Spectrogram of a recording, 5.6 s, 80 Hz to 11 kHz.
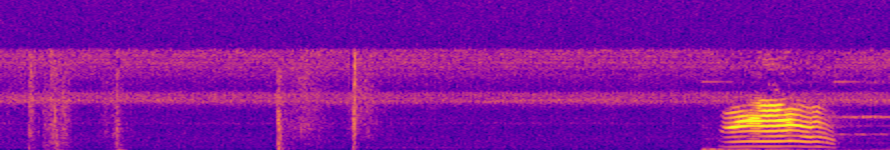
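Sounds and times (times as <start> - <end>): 
cat meowing: 4.5 - 5.3.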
